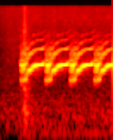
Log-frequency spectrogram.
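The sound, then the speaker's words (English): A loud electronic woo-woo alarm sound effect, with four quick rising whoops repeating in a steady rhythm, clear with no voices. “The simulation hypothesis is a really interesting subject, but before I get into any specifics, I want to show off my patented new woo-woo alarm.”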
